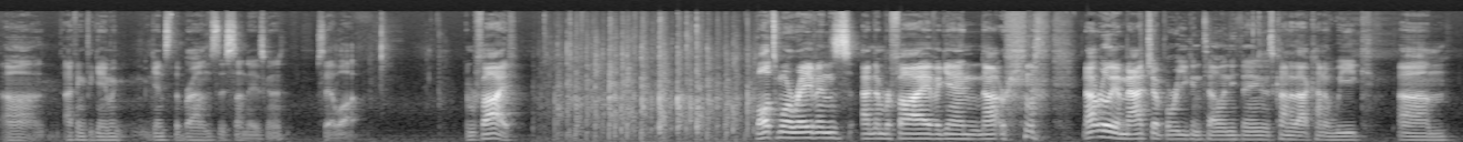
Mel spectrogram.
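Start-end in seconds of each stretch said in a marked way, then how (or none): 4.7-9.3 top ten countdown. Acted. Announces power rankings countdown.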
